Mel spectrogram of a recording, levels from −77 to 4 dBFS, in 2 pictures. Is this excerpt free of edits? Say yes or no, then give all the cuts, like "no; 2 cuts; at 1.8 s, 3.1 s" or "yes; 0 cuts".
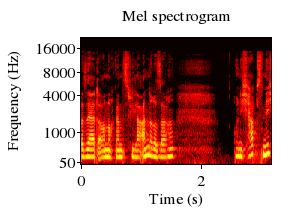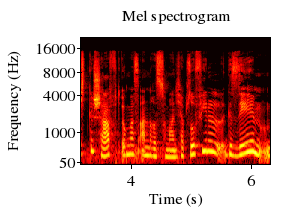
yes; 0 cuts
